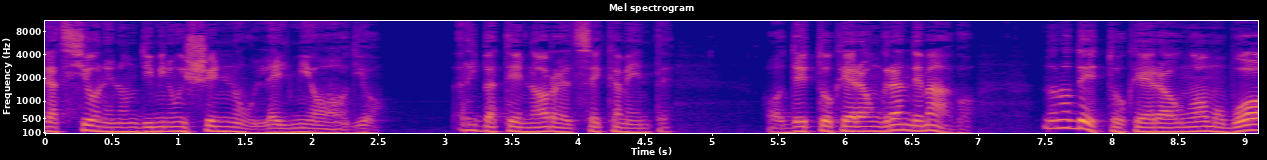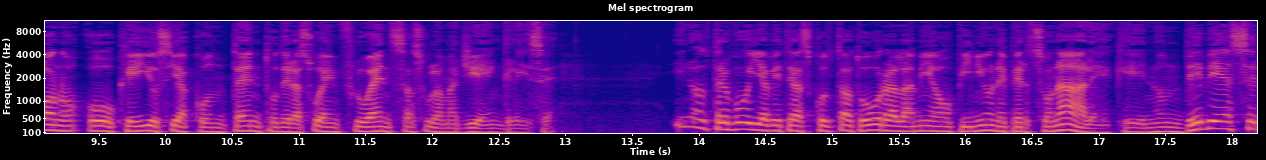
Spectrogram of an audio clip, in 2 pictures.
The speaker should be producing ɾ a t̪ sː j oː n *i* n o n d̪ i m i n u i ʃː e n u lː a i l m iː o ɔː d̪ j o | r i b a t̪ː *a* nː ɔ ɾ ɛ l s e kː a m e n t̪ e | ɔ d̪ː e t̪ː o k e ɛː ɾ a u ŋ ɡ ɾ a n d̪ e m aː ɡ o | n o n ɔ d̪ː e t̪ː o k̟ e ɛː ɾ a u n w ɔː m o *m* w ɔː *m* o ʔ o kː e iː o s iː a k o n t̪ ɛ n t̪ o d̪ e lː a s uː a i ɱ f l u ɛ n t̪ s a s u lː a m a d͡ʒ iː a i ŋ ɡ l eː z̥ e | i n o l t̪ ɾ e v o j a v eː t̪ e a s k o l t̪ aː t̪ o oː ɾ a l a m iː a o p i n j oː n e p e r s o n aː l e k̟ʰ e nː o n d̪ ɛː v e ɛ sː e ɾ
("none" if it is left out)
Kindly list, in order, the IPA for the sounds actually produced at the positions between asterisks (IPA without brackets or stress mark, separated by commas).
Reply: e, e, b, n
